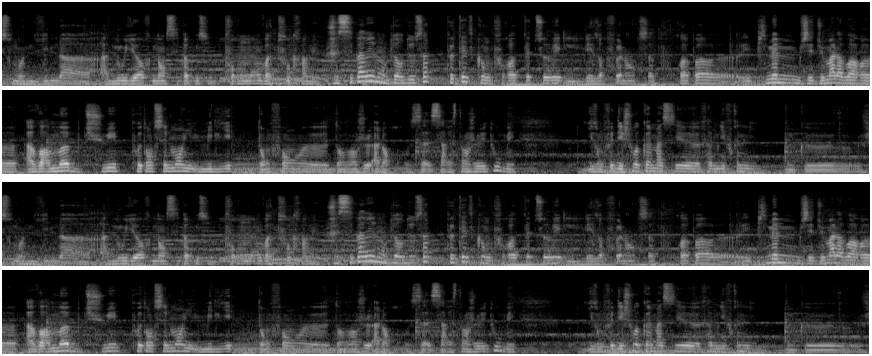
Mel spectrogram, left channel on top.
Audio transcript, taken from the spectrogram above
sont dans une villa à New York. Non, c'est pas possible. Pour moi, on va tout cramer. Je sais pas, même en dehors de ça, peut-être qu'on pourra peut-être sauver les orphelins, ça pourquoi pas. Et puis même, j'ai du mal à voir Mob tuer potentiellement milliers d'enfants dans un jeu. Alors, ça reste un jeu et tout, mais ils ont fait des choix quand même assez family friendly. Donc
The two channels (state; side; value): normal; both; correlation 0.91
